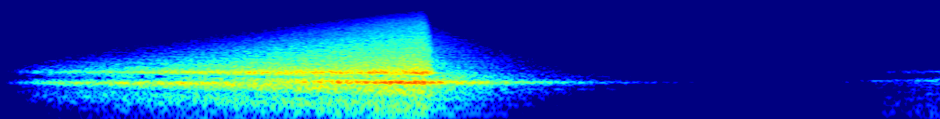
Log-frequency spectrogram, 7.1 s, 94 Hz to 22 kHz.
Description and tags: Whoosh Simple ER SFX 1
air, long, swish, swosh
